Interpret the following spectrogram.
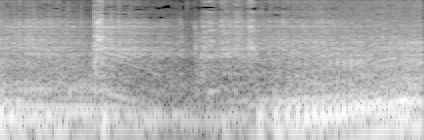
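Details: Honda RSX Fi motorcycle with severe throttle hesitation: engine note sags and almost dies, then stumbles back unevenly as spark cuts out intermittently.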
